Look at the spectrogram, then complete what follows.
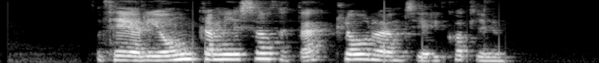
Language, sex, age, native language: Icelandic, female, 30-39, Icelandic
